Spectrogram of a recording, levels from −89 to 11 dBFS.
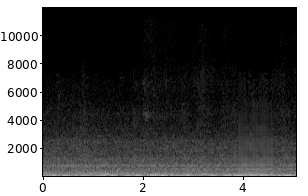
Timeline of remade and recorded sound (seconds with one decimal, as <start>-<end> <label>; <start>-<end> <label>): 0.0-3.9 recorded; 3.9-4.6 remade; 4.6-5.1 recorded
